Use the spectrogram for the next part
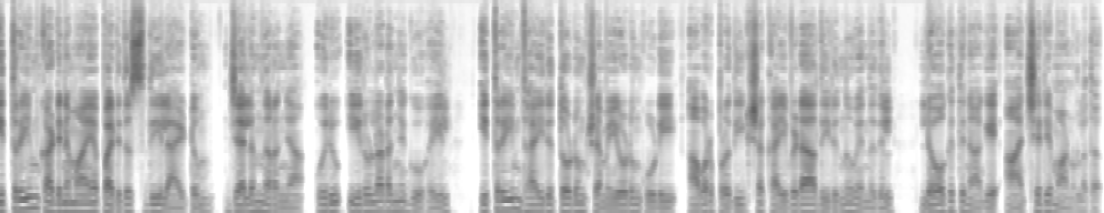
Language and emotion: Malayalam, neutral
